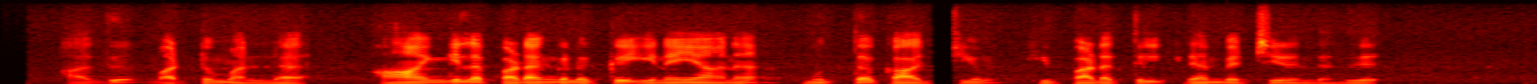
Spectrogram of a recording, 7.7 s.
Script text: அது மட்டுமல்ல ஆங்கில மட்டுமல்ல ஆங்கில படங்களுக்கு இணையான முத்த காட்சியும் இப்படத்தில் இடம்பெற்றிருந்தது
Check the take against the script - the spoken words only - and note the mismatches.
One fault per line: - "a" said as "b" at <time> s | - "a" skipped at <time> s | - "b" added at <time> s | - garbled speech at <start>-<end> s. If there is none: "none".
- "மட்டுமல்ல ஆங்கில" skipped at 2.4 s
